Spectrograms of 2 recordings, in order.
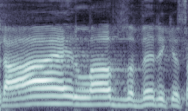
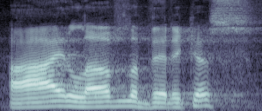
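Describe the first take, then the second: First: Loud, high rallying cry; full enthusiasm. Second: Slow, measured congregation prompt; half-enthused catchphrase. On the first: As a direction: belt it out to fire up the congregation. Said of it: "with the enthusiasm that, uh, you know, we, we had". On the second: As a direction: say it slowly, not yet fired up. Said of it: "you're not saying that with the enthusiasm". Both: Shown as a demonstration.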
